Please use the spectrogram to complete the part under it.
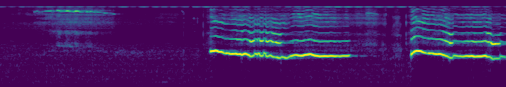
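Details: Dexter, a pet chihuahua, "sings" indoors: after a quiet start, two long tonal howls, the first over a second long with a slight wavering pitch, the second shorter and falling, each rich in overtones.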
